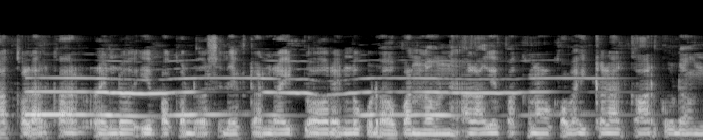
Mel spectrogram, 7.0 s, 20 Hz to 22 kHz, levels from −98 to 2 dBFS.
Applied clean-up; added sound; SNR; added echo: classical method WPE with log-MMSE.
